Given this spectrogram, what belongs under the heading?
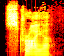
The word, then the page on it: stria: British English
